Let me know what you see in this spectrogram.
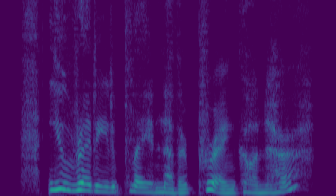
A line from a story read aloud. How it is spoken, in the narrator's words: Emily snorted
